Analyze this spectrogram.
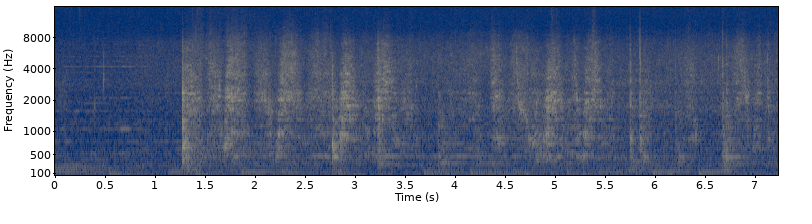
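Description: Spatula stirring and scraping through a gravy reducing at a simmer in a stainless steel roasting pan, in repeated strokes that start about a second in, over the bubbling of the liquid.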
